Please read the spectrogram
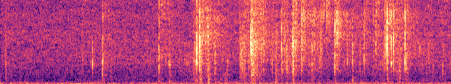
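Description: Near silence with faint rustling and a few light ticks as a hardcover picture book is handled and closed, over a low steady hum.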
